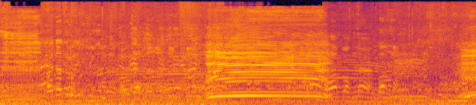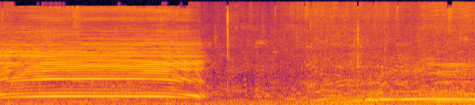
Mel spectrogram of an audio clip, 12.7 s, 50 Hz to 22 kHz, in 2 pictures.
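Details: Two long, full moos about three seconds apart from improved-breed dairy cattle, cows and calves, at Ambari haat market on 2/3/25, with a softer low call at the end and market chatter underneath.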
